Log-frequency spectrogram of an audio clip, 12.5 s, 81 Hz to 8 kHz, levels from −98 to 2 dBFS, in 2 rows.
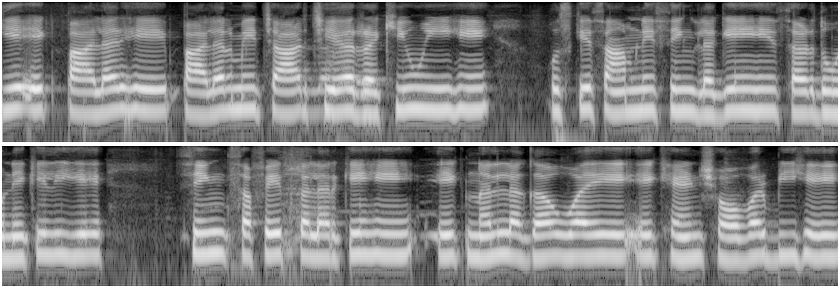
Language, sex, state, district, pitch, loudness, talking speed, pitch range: Hindi, female, Bihar, Jahanabad, 225 Hz, -14 LUFS, 155 wpm, 215-230 Hz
